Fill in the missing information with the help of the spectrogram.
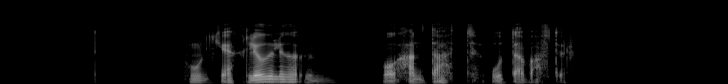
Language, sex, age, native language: Icelandic, male, 40-49, Icelandic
